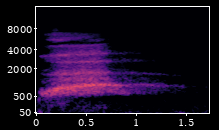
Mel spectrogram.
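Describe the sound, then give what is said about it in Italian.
A slow, deep breath during a guided relaxation exercise: one soft, airy breath that swells quickly, holds, then fades gradually into quiet. “Inspirando è come se ci gonfiassimo come un piccolo palloncino ed espirando.”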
